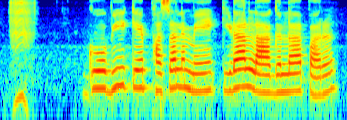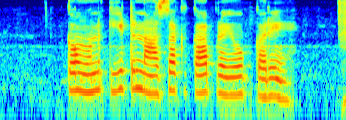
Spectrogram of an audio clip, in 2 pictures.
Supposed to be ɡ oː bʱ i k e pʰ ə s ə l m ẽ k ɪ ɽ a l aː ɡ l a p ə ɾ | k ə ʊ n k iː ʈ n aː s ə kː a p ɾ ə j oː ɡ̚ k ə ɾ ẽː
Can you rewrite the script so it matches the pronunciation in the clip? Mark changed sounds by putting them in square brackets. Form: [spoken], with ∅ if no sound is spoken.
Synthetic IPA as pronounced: ɡ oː bʱ i k e pʰ ə s ə l m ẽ k ɪ ɽ a l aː ɡ l a p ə ɾ | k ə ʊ n k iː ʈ n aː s ə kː a p ɾ ə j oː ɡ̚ k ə ɾ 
